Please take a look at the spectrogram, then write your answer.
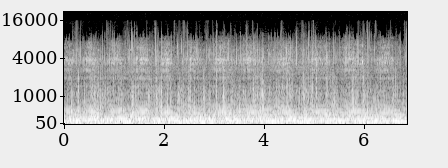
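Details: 2022 Icebear Maddog Gen V scooter after converting from the vacuum to an electric fuel pump, with a wideband reading about 16 AFR at stops and 12 at wide-open throttle: even, steady drone while cruising, no sputter or cutting out. The engine cruises normally.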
